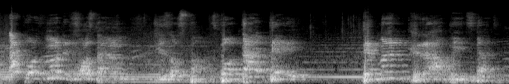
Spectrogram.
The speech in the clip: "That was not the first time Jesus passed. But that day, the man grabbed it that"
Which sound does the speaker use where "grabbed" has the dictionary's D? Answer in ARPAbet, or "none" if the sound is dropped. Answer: none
